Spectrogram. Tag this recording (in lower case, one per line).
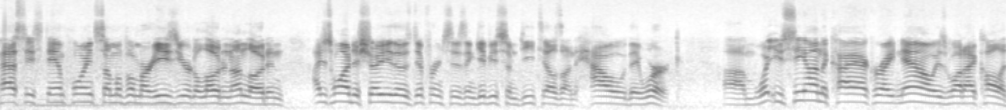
speech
